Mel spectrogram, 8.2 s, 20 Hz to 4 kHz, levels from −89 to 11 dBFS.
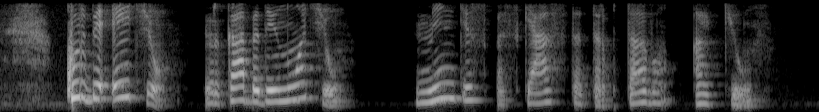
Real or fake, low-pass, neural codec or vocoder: real; 3.6 kHz; none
